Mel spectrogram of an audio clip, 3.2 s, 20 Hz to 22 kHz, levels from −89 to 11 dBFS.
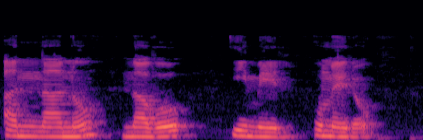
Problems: none marked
